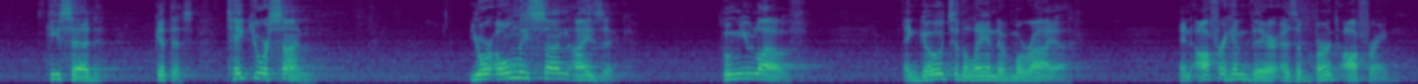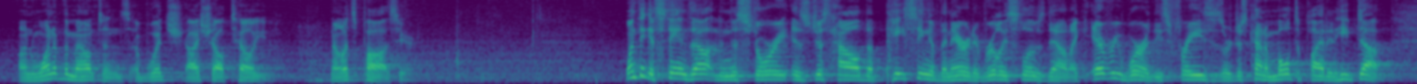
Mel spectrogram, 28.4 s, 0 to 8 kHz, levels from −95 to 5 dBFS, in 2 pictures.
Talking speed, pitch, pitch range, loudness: 160 wpm, 150 Hz, 135-180 Hz, -29 LUFS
